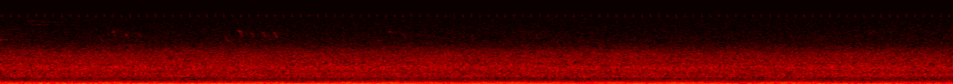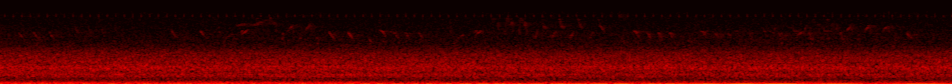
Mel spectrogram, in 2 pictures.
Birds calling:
American Goldfinch (Spinus tristis)

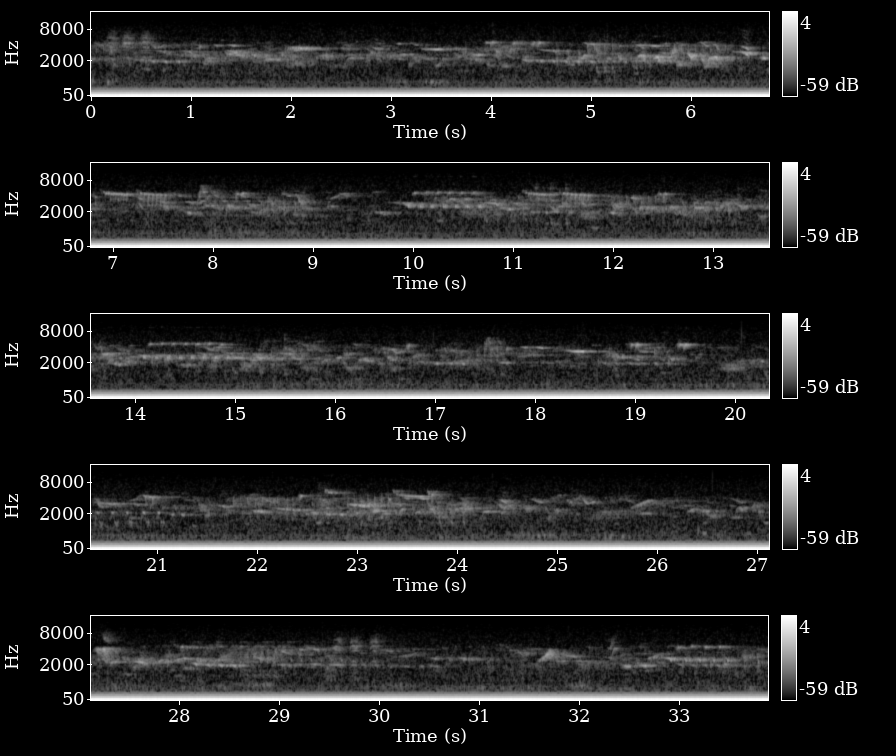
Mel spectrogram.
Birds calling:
Red-billed Leiothrix (Leiothrix lutea), Hawaii Amakihi (Chlorodrepanis virens), Apapane (Himatione sanguinea)

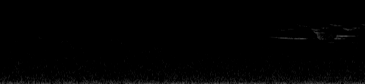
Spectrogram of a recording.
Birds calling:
Hermit Thrush (Catharus guttatus), Hermit Warbler (Setophaga occidentalis)

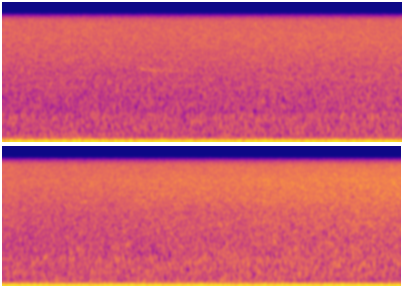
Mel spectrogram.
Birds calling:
unidentified bird

